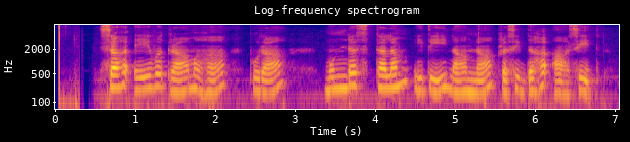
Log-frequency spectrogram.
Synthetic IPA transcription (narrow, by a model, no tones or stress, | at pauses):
sɐɦɐeːʋɐɡɾaːmɐɦɐ̆ | puɾaː | muɳɖɐst̪ʰɐlɐmit̪inaːmnaːpɾɐsid̪ʱːɐɦɐ̆ʔaːsit̪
